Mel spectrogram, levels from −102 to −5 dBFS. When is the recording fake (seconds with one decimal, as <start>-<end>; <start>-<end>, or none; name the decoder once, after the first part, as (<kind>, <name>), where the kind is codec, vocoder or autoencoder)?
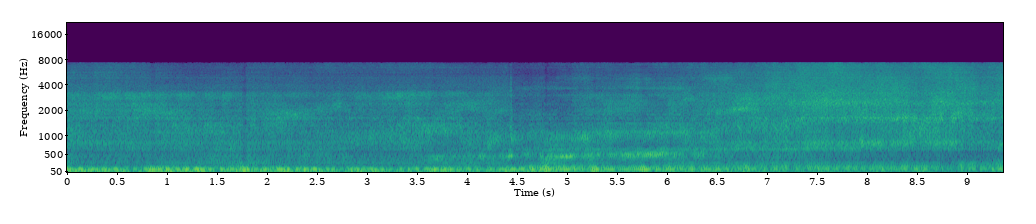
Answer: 0.0-9.4 (codec, ZipCodec)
